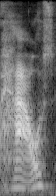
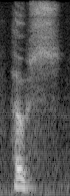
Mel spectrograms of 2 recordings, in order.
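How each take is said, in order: First: It is said with a non-Canadian accent. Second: It is said with a Canadian accent. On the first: The speaker calls it wrong. "it's not house" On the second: The speaker calls it right. "It's house"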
